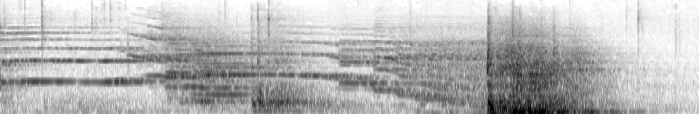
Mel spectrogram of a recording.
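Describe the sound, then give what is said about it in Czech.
A door swings open on a squeaky hinge as a doctor enters, its drawn-out creak sliding downward in pitch before a single solid thunk. No one speaks. “Po vteřině otvírají se dveře a vstupuje doktor a ukloní se.”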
